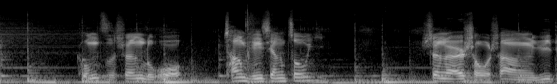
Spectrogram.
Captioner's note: hablan un idioma extranjero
